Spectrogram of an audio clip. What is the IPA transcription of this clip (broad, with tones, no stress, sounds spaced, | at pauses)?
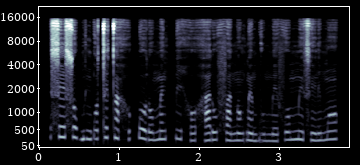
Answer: s e˦ s o˦˨ b ĩ˧ ɡ͡b ɔ˧ t e˦ t ã˦˨ h u˨˦ k͡p o˦˨ ɾ o˧ m ɛ̃˦ k͡p i˦˨ h o˨ h a˨˦ ɾ u˧ f a˨ n ɔ̃˨ k͡p ɛ̃˨ b u˨ m e˨ f o˨˦ m ĩ˦˨ s ĩ˨ ɾ i˧ m ɔ̃˦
